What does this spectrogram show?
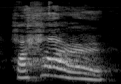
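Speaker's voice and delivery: pirate gloat, har har; smug, hammed-up pirate laugh. A narrator's reading. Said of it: "she gloated".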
